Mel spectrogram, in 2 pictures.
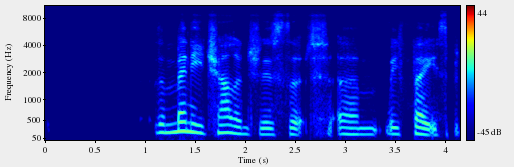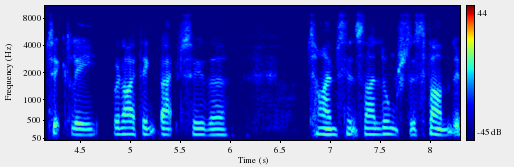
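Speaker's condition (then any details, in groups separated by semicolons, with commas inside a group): No condition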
